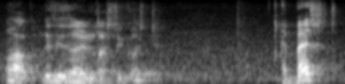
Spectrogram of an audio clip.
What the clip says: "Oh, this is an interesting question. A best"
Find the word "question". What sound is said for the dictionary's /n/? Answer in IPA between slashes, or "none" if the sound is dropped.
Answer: none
